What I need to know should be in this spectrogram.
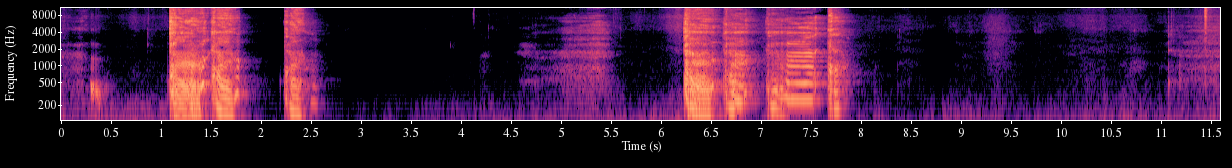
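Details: Girl coughing: several harsh coughs and throat-clearing bursts in two clusters, separated by quiet breathing in a small room; cough.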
